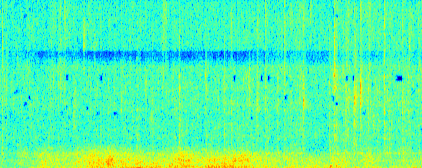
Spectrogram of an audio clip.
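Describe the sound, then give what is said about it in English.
A thunderstorm with steady, heavy rain and a deep rolling rumble of thunder that swells in the middle and slowly fades, with no voices. “Thunderstorms Thursday brought baseball-sized hail and at least one tornado, which touched down in Highlands Ranch south of Denver.”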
